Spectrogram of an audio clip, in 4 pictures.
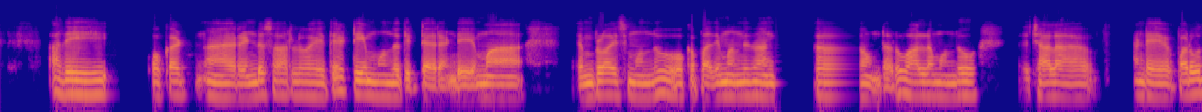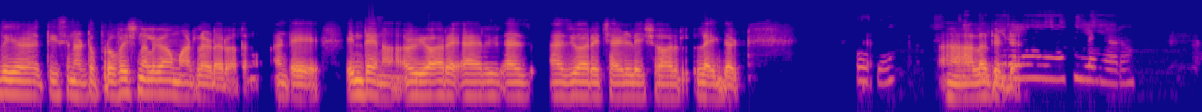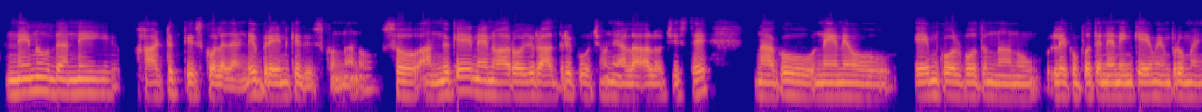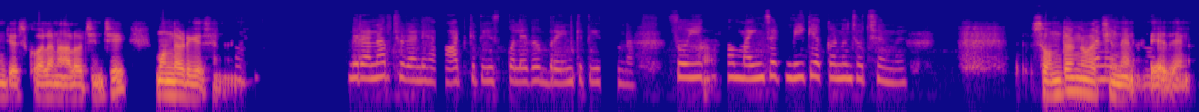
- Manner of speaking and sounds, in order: in English: "టీమ్"; in English: "ఎంప్లాయీస్"; distorted speech; other background noise; in English: "ప్రొఫెషనల్‌గా"; in English: "యూ ఆర్ ఎ యాక్టింగ్ యాజ్ … ఆర్ లైక్ థట్"; static; in English: "సో"; in English: "హార్ట్‌కి"; in English: "బ్రెయిన్‌కే"; in English: "సో"; in English: "ఇంప్రూవ్‌మెంట్"; in English: "హార్ట్‌కి"; in English: "బ్రెయిన్‌కి"; in English: "సో"; in English: "మైండ్‌సెట్"
- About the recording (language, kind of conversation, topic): Telugu, podcast, మీ కెరీర్‌లో మీరు గర్వపడే సంఘటనను చెప్పగలరా?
